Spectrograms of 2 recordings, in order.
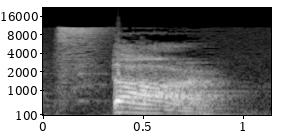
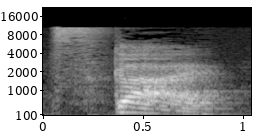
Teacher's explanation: S 다음에 나오는 세 가지 폐쇄음들은 특히 무성음 폐쇄음 세 개는 항상 소리가 된 소리로 바뀌게 돼요. 무슨 얘기냐면 SP, ST, SK 이 세 가지 발음이 요렇게 형식으로 오게 되면 요 원래 소리를 잃어버리고 된소리 현식으로 바뀌게 됩니다.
